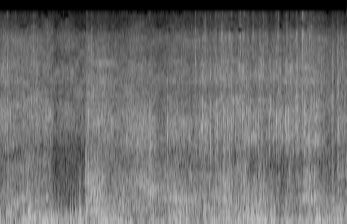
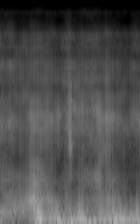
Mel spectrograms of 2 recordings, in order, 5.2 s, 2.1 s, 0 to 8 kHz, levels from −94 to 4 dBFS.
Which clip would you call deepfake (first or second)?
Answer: second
